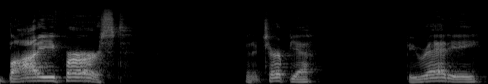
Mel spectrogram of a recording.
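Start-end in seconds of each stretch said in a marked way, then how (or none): 0.1-1.3 punchy coaching call; emphatic. Real, not acted. Coach introducing the next clip.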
